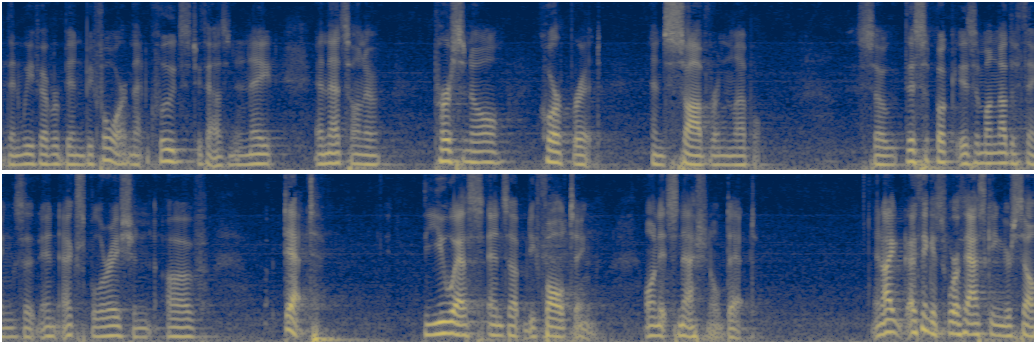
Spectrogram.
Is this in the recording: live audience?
yes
